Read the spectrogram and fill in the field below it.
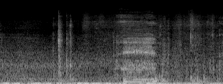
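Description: Mazda MX-5 NC soft top lowering with a short electric motor whir and mechanical clunks, close and moderately loud over a steady idling engine hum.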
